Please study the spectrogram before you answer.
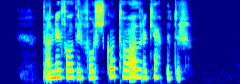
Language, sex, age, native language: Icelandic, female, 20-29, Icelandic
